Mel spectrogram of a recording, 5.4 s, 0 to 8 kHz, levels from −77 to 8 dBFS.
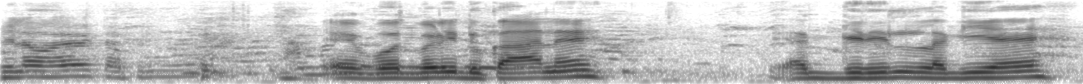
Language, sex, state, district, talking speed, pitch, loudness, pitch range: Hindi, male, Maharashtra, Gondia, 90 wpm, 150 Hz, -15 LUFS, 145-170 Hz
